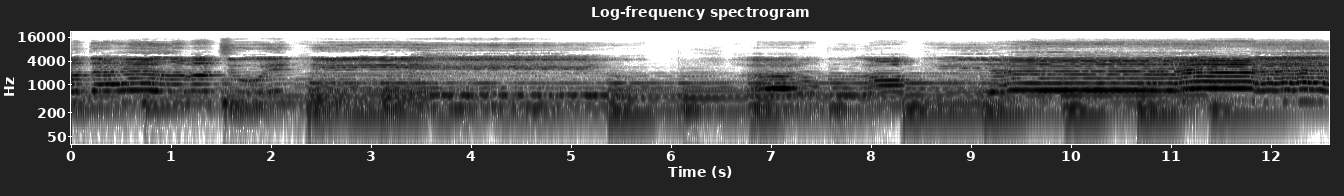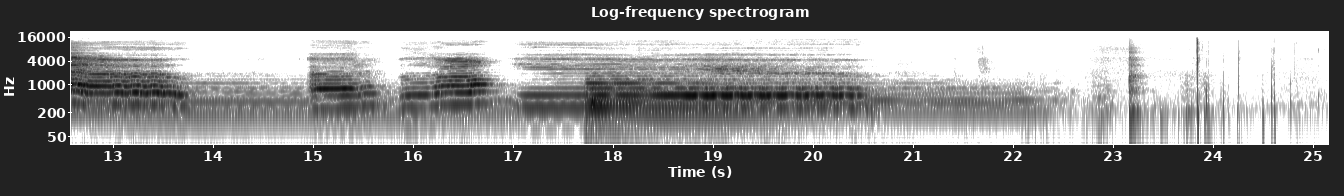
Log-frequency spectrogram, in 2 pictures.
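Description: A female voice singing the closing phrases of a song over steady instrumental accompaniment, with long held notes. The singing is loud and sustained through the first half, then quieter phrases follow and the music fades out a couple of seconds before the end.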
